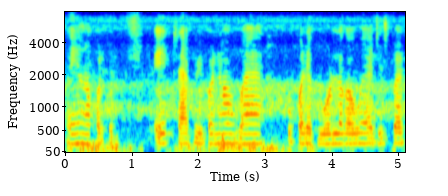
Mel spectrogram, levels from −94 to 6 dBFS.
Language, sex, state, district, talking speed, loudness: Hindi, female, Punjab, Fazilka, 210 wpm, -20 LUFS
